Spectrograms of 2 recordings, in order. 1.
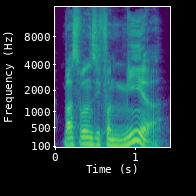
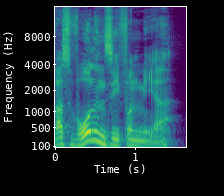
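Accentul cade pe cuvântul mir. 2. Accentul cade pe cuvântul wollen. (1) "Cu accentul pe mir" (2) "Cu accentul pe wollen"

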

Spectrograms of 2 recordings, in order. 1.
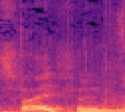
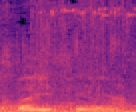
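Es wird als ein Wort gesprochen, betont am Anfang. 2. Es wird als zwei Wörter gesprochen, mit einer Pause. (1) "Also nicht zweifeln" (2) "sondern zwei fehlen"

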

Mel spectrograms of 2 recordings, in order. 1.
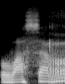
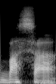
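അവസാന ഭാഗം വ്യക്തമായ r ശബ്ദത്തോടെയാണ് പറയുന്നത്. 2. അവസാന ഭാഗം മൃദുവായ a സ്വരമായാണ് പറയുന്നത്. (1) "വസർ അല്ല"

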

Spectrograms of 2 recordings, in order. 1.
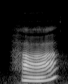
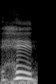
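Harf adı 'a' sesli harfiyle bitiyor. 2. Harf adı 'e' sesli harfiyle bitiyor. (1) "ama Almancası H" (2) "Türkçe alfabede H diye okunuyor"

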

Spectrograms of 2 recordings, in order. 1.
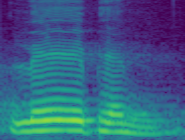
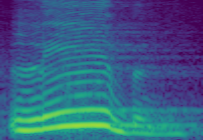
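두 모음 다 또렷하게 소리 나요. 보통 한국어 음절처럼요. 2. 첫 음절에 강세가 있고, 두 번째 모음은 거의 묵음이에요. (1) "한국식으로 읽게 되면 레벤 이렇게 읽거든요" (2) "leben 이렇게 발음을 해야지"

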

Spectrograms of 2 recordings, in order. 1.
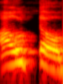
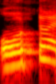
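ആദ്യ സ്വരാക്ഷരം 'ow' ശബ്ദമാണ്. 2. ആദ്യ സ്വരാക്ഷരം സാധാരണ 'oh' ശബ്ദമാണ്. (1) "പ്രൊനൗൺസിയേഷൻ നമ്മൾ ശ്രദ്ധിക്കണം കേട്ടോ" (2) "ഓട്ടോ അല്ല കേട്ടോ"

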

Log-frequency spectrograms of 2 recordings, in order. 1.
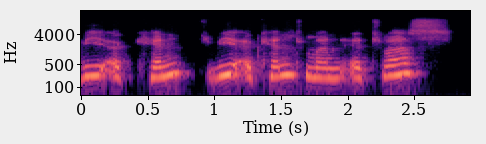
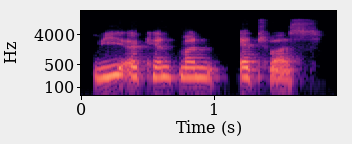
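Die Betonung liegt auf dem Wort erkennt. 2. Die Betonung liegt auf dem Wort etwas.

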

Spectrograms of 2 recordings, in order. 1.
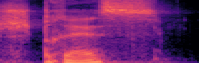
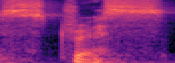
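Es wird mit einem deutsch klingenden sh am Anfang gesprochen. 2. Es wird mit einem englisch klingenden s am Anfang gesprochen.

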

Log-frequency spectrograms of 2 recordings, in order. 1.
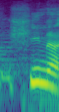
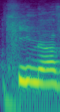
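Das Wort beginnt mit einem weichen ch-Laut. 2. Das Wort beginnt mit einem harten K-Laut. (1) "sondern China in meinen Augen" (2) "Man sagt auch nicht China"

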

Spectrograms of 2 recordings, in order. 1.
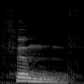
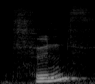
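Der Nasal nimmt die Lippen-Zahn-Stelle von f an. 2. Der Nasal bleibt bei der Zungenspitze vor f.

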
